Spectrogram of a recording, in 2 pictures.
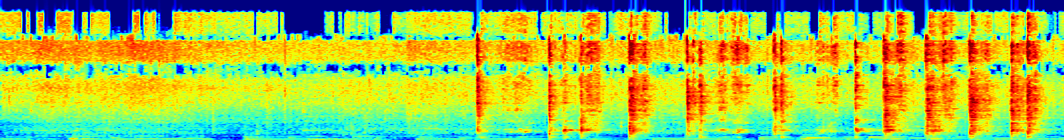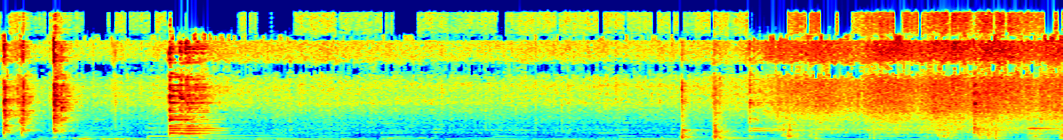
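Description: Sprouted, cooked black gram frying in a pan is stirred with a utensil, producing a run of sharp scraping clinks over a steady sizzle, close and fairly loud, with no talking.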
